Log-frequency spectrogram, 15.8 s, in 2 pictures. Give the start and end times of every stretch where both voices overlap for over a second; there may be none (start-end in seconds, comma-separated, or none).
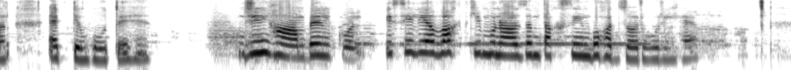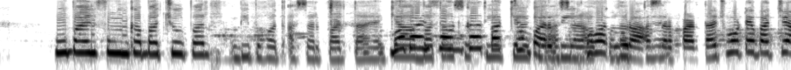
11.9-14.6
